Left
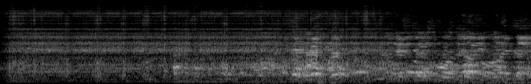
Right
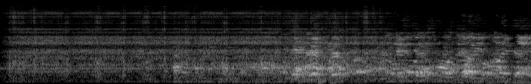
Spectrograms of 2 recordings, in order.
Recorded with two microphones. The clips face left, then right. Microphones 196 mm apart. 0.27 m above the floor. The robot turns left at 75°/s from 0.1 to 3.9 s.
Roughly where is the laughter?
Ahead left.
